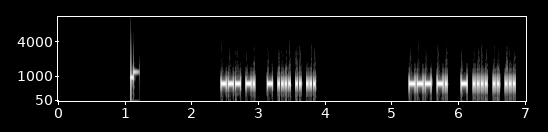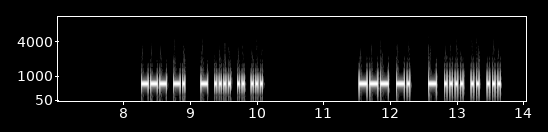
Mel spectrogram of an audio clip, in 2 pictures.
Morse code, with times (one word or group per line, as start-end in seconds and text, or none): 2.4-2.9 ON
3.1-3.9 THIS
5.3-5.8 ON
6.0-6.8 THIS
8.3-8.9 ON
9.2-10.1 THIS
11.5-12.3 ON
12.6-13.7 THIS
